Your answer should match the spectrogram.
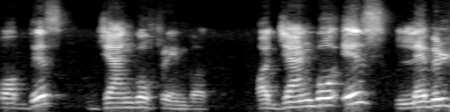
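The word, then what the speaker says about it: Django: होता है ठीक है इसमें डी साइलेंट रहता है मैंने बहुत से लोगों को देखा है डी जंगो पढ़ते हैं इसको इट्स not pronounced as डी जंगो it's pronounced as ज जिसमें डी अल्फाबेट साइलेंट है और इसी के अंदर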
